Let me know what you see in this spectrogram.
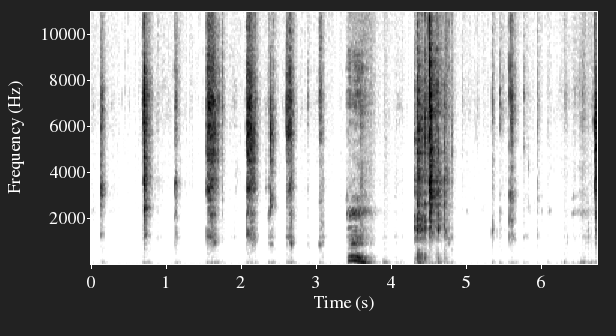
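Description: Close-mic chewing of sautéed green beans: soft wet clicks and smacks of the mouth. About three and a half seconds in there is a short falling hum of the voice, and a brief crackle follows just after.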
